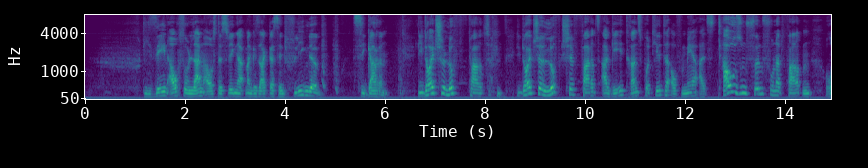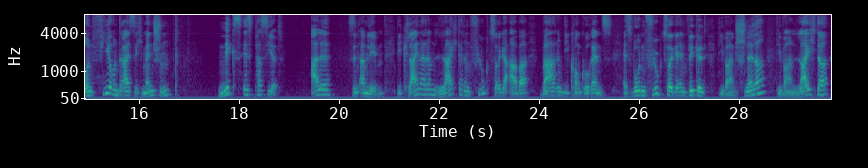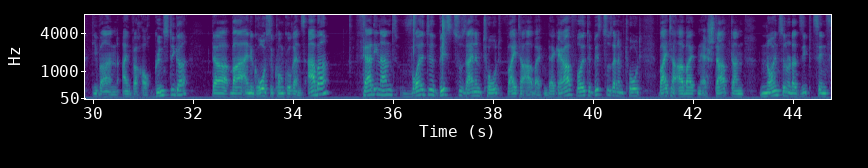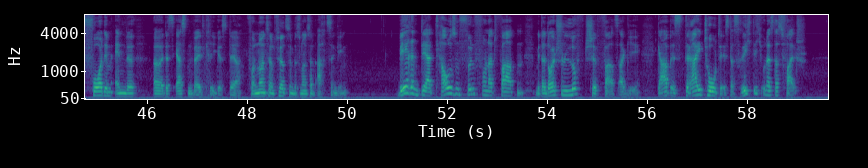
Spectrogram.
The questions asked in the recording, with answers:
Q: Während der 1500 Fahrten mit der deutschen Luftschifffahrts AG gab es drei Tote.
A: Nein, 1500 Fahrten und es gab keine Toten.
